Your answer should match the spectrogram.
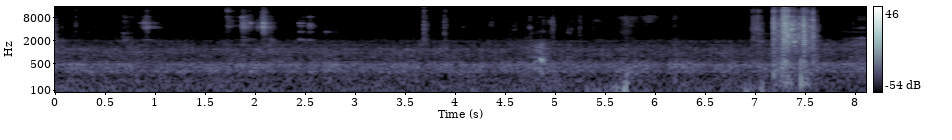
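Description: Plastic Lego bricks clicking faintly now and then as they are handled and fitted together, then a louder half-second clatter near the end as the homemade Lego spinning top is let go and tips over without spinning.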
